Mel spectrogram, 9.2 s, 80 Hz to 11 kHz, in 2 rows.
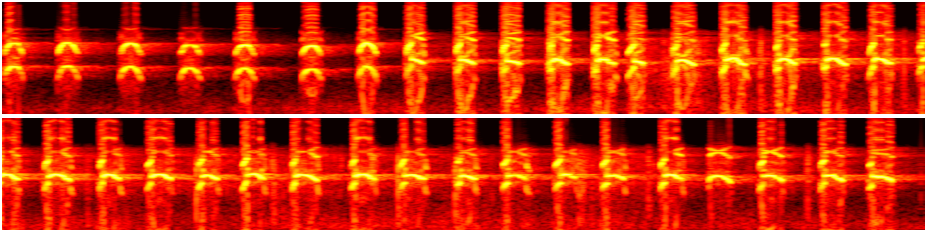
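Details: A white-tailed eagle in a mating pair in Estonia on 27 February 2013 calls: a few spaced double yelps, then a fast, steady run of shrill, gull-like notes, about four a second.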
